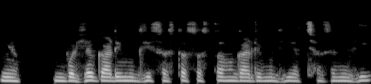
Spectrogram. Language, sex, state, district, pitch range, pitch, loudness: Chhattisgarhi, male, Chhattisgarh, Sarguja, 165-175 Hz, 170 Hz, -22 LUFS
